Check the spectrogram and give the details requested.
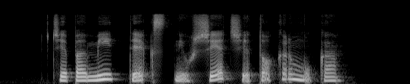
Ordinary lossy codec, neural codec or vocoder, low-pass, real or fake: none; codec, 24 kHz, 0.9 kbps, DualCodec; 10.8 kHz; fake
